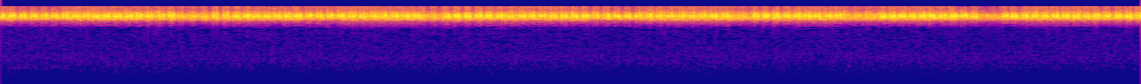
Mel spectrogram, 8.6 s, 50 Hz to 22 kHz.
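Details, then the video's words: Chirping crickets, males scraping their serrated wing veins together, produce a constant shrill trill. It barely varies over these few seconds, with small dips in loudness and nothing else audible. "Most relaxing cricket sound for 8 hours"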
